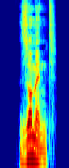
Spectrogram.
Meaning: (verb) present participle of summen; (adjective) voiced
- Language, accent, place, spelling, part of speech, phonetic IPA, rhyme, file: German, Germany, Berlin, summend, verb, [ˈzʊmənt], -ʊmənt, De-summend.ogg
